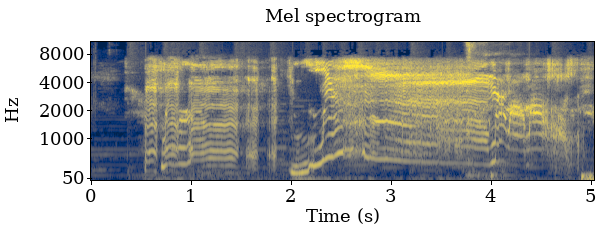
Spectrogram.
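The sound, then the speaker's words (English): A person's voice imitates a cat yelling to go to the window, giving a short wavering mew followed by a long, loud, drawn-out yowl that rises and then slides down, alone. “Meow meow to the window.”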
